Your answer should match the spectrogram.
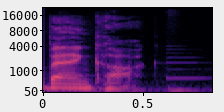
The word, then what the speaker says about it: Bangkok: It's pronounced Bangkok. One word. Kok rhymes with rock, the wife laughed.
